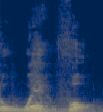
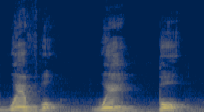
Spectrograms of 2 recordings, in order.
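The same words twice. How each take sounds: First: Huevo said "WEH-vo" with a v; V as English V. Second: Huevo said "WEH-bo", lips closed on b. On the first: Teacher contrasting the English influence, huevo with v. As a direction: huevo with teeth on lip for the v. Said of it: "as opposed to huevo". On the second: Teacher modelling the V, huevo with a b sound. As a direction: huevo in two firm beats, "weh-BO" with a b. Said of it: "V gives you a B sound". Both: Shown as a demonstration.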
